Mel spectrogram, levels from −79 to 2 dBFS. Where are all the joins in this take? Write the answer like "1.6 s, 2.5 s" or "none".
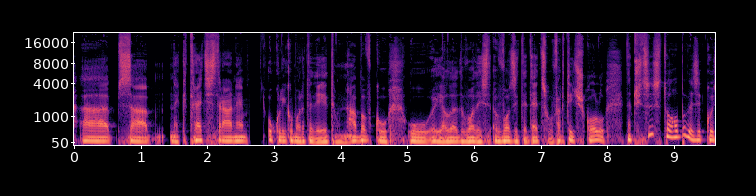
none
